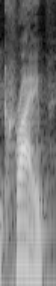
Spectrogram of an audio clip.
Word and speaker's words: Cripe: Am I pronouncing it correctly, Cripe? You are.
